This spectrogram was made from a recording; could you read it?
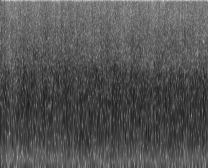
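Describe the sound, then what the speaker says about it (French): Studio audience applauding in a French television talk show, a dense, loud and steady wash of clapping that holds evenly throughout without any voices over it. "ça s'applaudit"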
